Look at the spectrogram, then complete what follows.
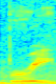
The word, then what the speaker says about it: Bruery: brewery this is the brewery i don't mean it as brewery as like a typical brewery but it's spelled b-r-u-e-r-y the guy that owns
